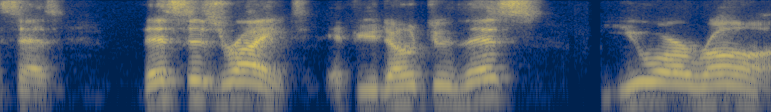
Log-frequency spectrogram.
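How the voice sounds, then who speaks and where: A man speaks with an American accent at a fairly high pitch. It is a plain, everyday voice. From New York, Westchester County. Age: 60s. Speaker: architect. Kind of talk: interview.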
